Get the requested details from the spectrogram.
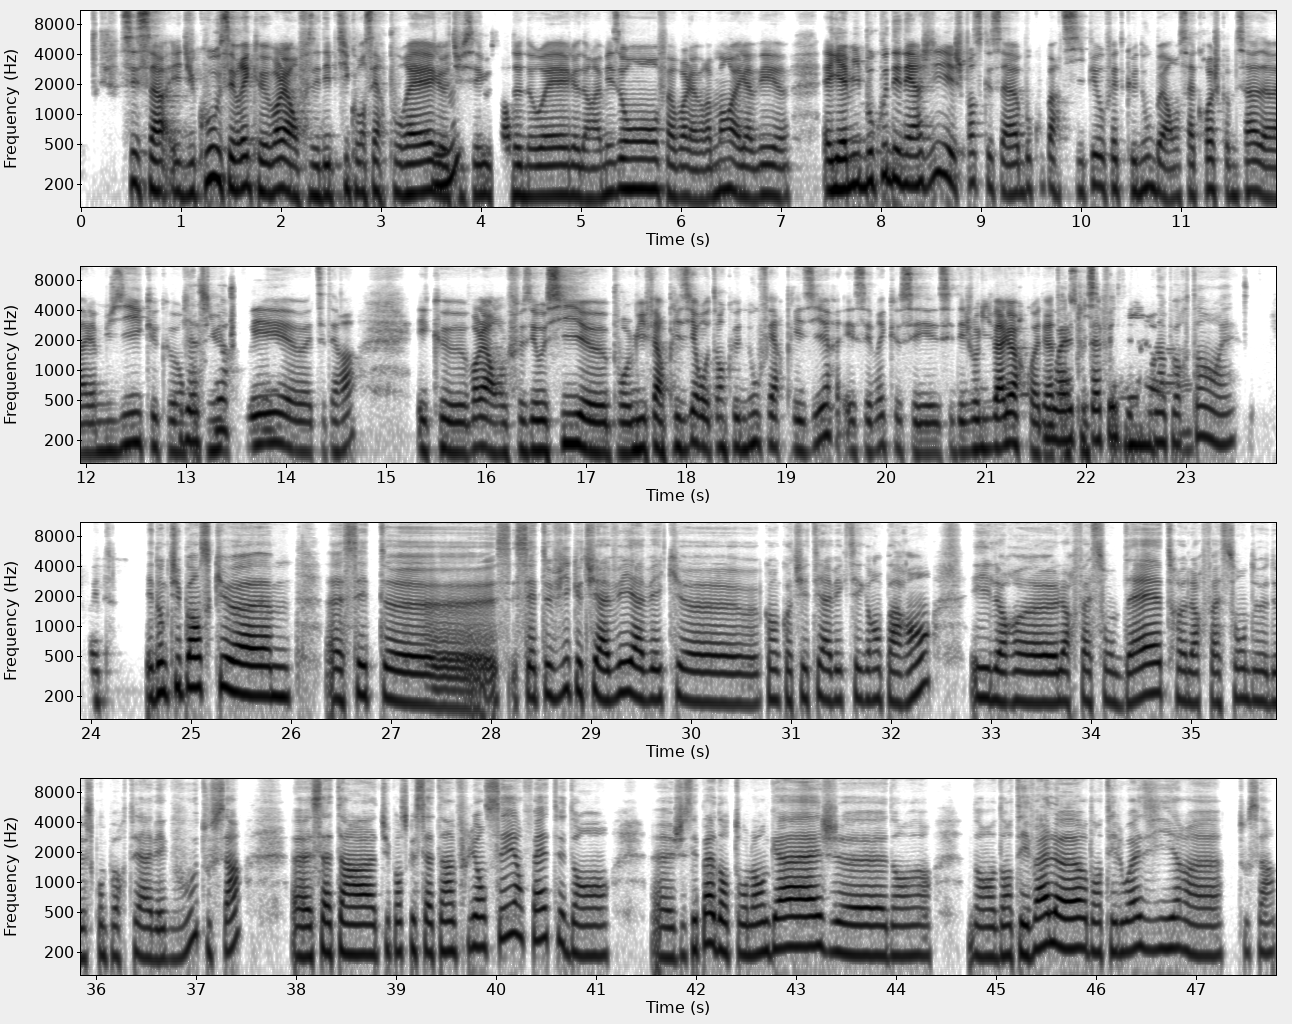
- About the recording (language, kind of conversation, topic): French, podcast, Quelle place tenaient les grands-parents dans ton quotidien ?
- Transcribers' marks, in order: drawn out: "heu"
